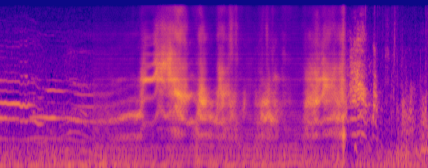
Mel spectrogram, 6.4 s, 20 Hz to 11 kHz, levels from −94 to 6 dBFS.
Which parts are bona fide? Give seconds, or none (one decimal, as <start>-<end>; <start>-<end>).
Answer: 0.0-1.4; 5.2-6.4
